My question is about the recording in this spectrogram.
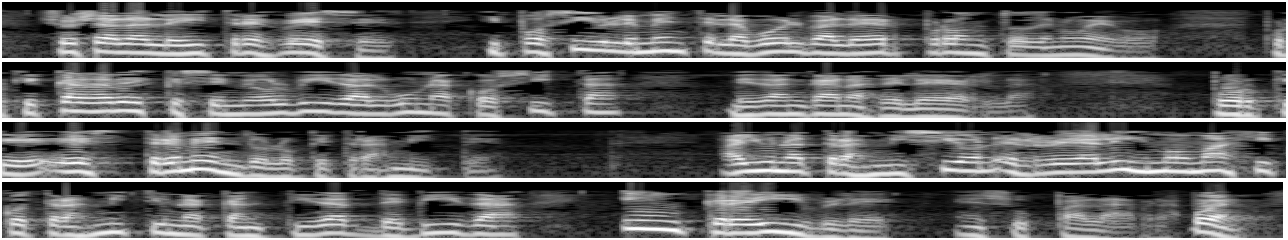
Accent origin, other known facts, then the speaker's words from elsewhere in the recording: Córdoba, Argentina; somos todos de Parabachasca.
